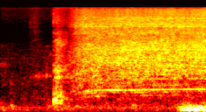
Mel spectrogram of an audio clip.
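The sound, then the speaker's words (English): A screw gun drives a fine-thread drywall screw: after a quiet moment the motor starts suddenly and holds a steady, faint high whine until the end. “So we're just going to go ahead and mount this in here. Yeah. With the right tip. My screw gun here.”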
